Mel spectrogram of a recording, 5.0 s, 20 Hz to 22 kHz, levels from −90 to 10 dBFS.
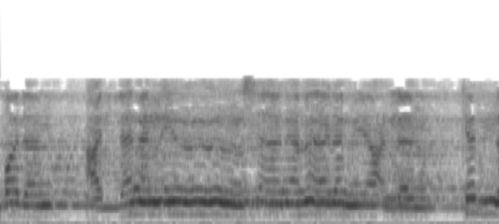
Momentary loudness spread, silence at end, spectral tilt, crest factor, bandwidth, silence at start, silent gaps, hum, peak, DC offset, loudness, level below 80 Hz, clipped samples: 7 LU; 0 s; -4 dB/octave; 12 dB; 5.4 kHz; 0 s; none; none; -6 dBFS; 0.5%; -20 LUFS; -58 dBFS; under 0.1%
